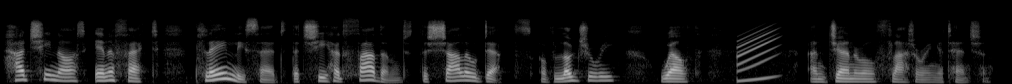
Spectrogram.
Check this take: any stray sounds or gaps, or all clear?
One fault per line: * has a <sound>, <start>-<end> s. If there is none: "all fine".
* has a chirp, 7.4-7.8 s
